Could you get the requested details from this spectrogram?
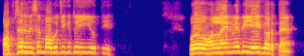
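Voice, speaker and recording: A man's voice: high-pitched, quick pace, fairly bright tone. A man from Bihar, a teacher giving a comic classroom lecture, quizzing students and telling stories with animation. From Bihar, India.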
